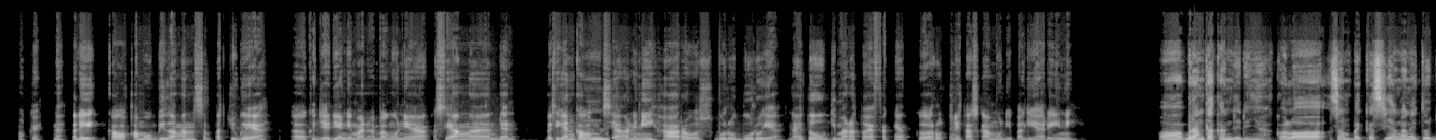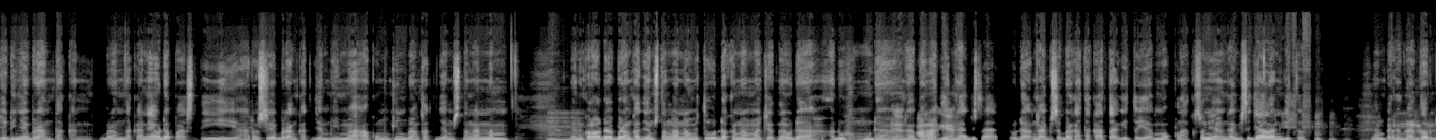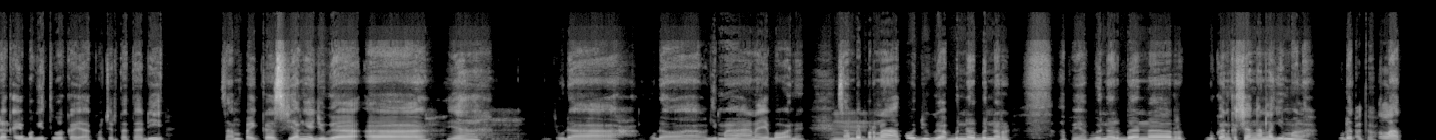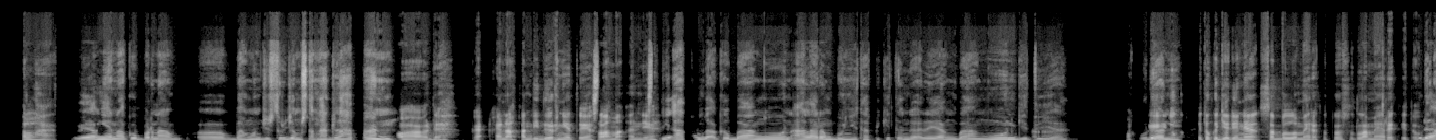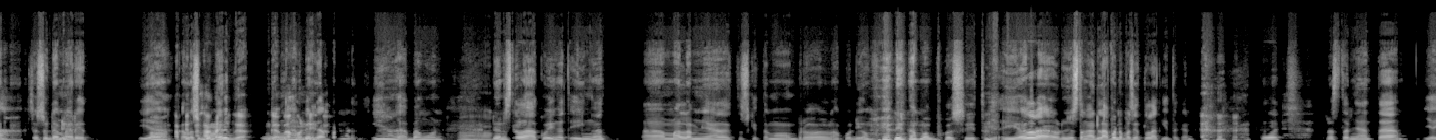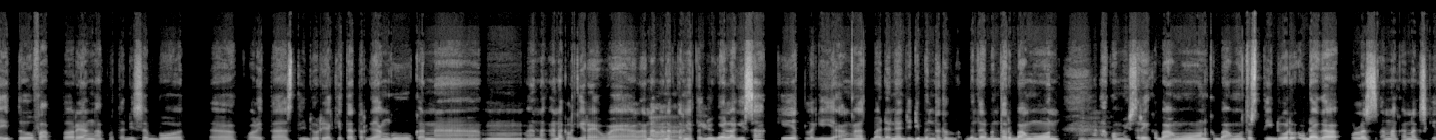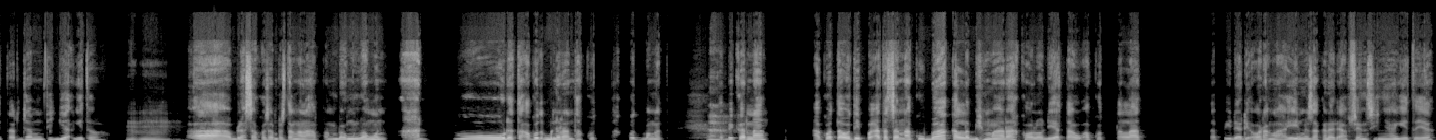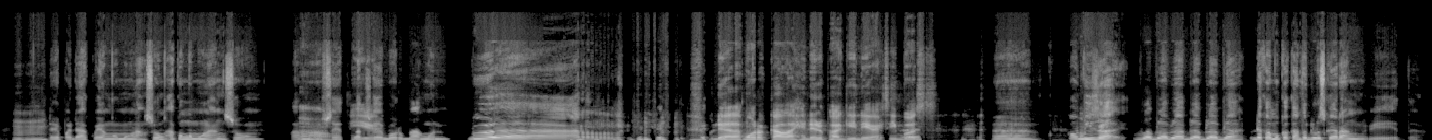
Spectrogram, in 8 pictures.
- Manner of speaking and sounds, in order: other background noise; chuckle; teeth sucking; in English: "married"; in English: "married"; in English: "married"; in English: "married"; laughing while speaking: "diomelin ama bos itu"; chuckle; chuckle; stressed: "aduh"; chuckle; drawn out: "Duar"; laugh; chuckle
- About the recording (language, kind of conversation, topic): Indonesian, podcast, Apa rutinitas pagi sederhana yang selalu membuat suasana hatimu jadi bagus?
